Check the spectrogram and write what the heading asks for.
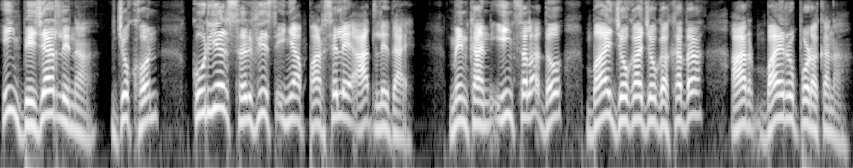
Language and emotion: Santali, angry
